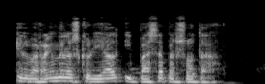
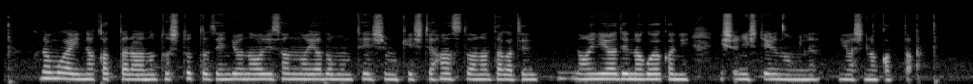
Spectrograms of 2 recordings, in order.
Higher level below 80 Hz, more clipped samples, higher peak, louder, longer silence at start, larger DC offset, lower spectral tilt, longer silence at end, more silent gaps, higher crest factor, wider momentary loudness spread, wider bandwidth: about the same, -54 dBFS vs -58 dBFS; neither; first, -2 dBFS vs -6 dBFS; first, -18 LUFS vs -21 LUFS; about the same, 0.15 s vs 0.1 s; neither; about the same, -4.5 dB/octave vs -4 dB/octave; first, 0.5 s vs 0.35 s; neither; about the same, 16 dB vs 16 dB; about the same, 7 LU vs 9 LU; second, 10 kHz vs 11.5 kHz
